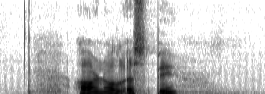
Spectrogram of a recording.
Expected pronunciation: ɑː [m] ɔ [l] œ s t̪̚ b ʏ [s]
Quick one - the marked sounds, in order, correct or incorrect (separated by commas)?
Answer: incorrect, correct, incorrect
